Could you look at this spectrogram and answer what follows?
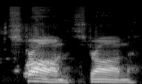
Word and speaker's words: Strachan: Mike Strachan. Strawn. That's how you say it like that.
